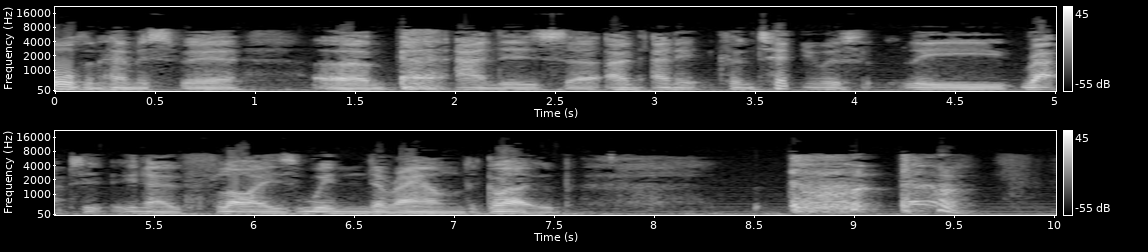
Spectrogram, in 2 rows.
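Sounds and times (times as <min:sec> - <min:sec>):
speech: 0:00.0 - 0:07.9
harsh coughs: 0:01.7 - 0:02.0, 0:08.6 - 0:09.8.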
